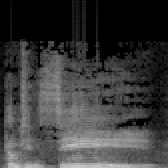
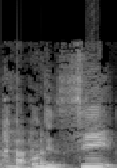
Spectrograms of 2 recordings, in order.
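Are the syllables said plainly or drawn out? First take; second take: drawn out; plain. First: The syllables are stretched with a winding melody. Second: The syllables are said plainly without stretching. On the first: "即係要拉啦" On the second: "金錢師係唔得嘅"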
